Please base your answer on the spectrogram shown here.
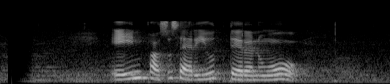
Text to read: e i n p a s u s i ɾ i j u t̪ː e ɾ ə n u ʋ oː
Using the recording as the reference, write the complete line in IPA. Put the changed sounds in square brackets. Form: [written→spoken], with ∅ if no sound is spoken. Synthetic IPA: e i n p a s u s [i→æ] ɾ i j u t̪ː e ɾ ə n u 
